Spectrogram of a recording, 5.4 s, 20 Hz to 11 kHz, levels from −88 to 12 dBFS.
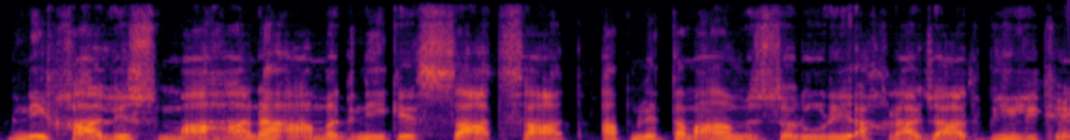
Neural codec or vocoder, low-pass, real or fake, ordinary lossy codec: vocoder, 22.05 kHz, 80 mel bands, HiFi-GAN; none; fake; none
